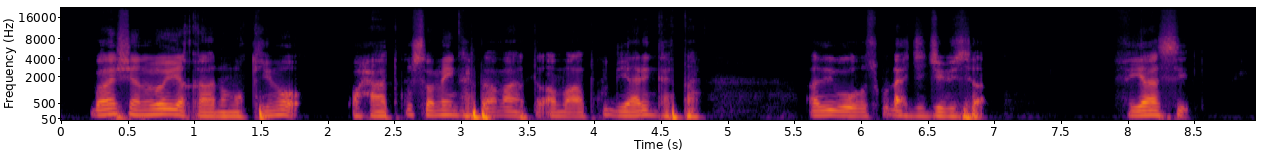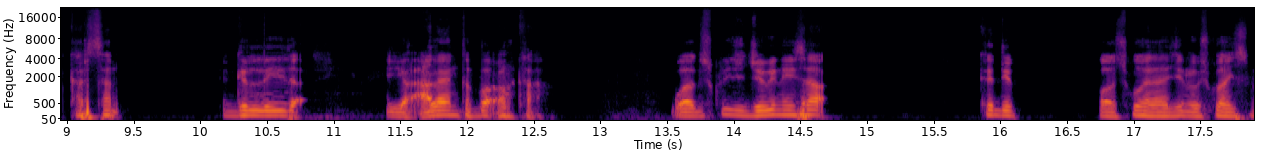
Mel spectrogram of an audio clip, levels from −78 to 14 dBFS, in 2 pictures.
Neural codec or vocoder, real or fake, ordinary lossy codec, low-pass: codec, 44.1 kHz, 2.6 kbps, SNAC; fake; none; none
